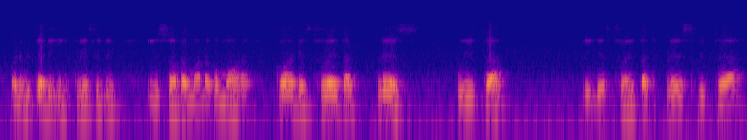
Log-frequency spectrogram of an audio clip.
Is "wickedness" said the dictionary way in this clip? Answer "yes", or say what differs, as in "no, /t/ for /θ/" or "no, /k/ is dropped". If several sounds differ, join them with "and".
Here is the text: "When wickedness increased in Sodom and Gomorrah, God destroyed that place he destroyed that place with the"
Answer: no, /n/ is dropped and /s/ is dropped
